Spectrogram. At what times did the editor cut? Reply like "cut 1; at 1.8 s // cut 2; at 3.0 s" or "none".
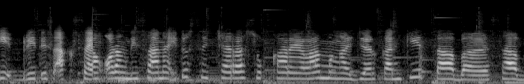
cut 1; at 1.0 s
